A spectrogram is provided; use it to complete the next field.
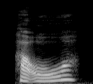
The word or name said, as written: herovre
